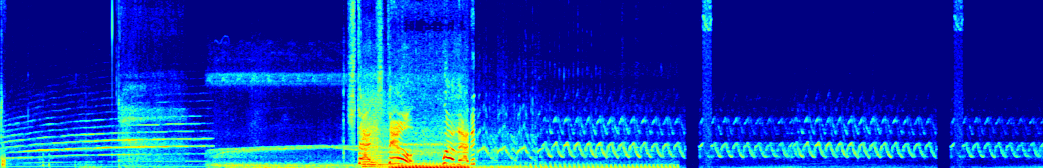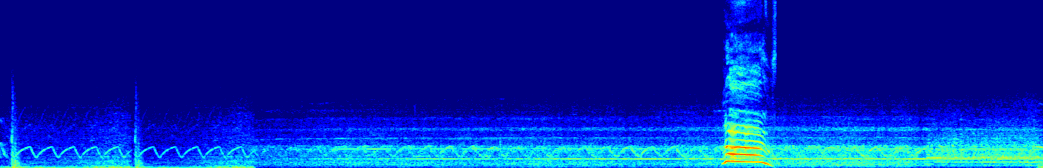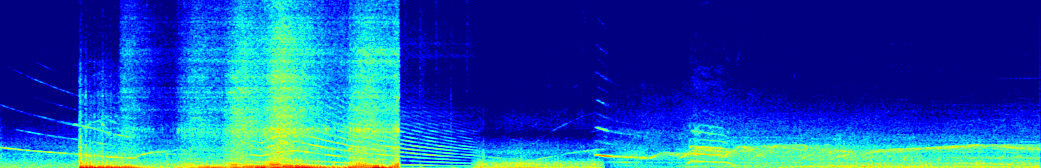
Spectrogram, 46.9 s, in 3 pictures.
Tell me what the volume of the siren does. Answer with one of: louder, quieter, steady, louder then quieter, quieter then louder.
quieter then louder.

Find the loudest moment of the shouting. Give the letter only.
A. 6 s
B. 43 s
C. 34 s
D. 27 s
A.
